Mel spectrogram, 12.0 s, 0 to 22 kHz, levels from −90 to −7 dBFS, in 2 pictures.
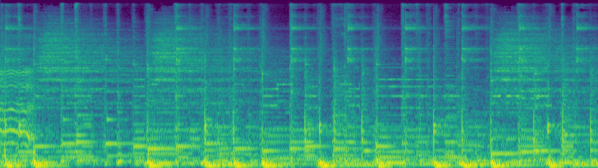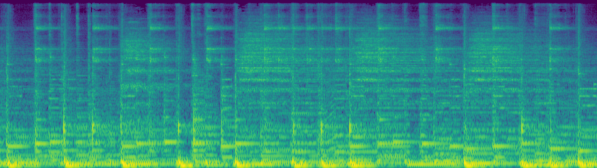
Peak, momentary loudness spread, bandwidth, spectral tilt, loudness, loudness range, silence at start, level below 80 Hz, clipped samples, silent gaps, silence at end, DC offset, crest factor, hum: -2 dBFS; 4 LU; over 20 kHz; -5 dB/octave; -16 LUFS; 1 LU; 0 s; -20 dBFS; under 0.1%; none; 0 s; under 0.1%; 14 dB; none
